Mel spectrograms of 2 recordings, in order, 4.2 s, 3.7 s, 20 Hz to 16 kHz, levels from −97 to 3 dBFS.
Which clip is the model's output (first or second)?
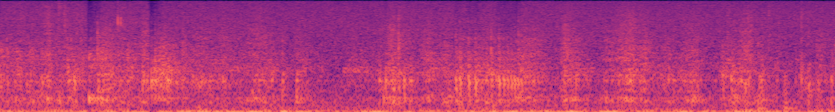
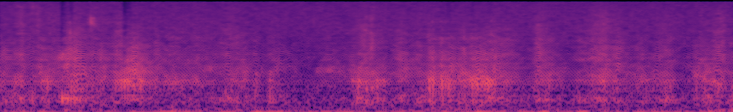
second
